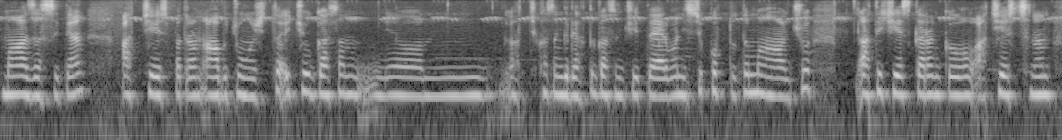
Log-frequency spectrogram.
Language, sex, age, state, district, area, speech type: Kashmiri, female, 45-60, Jammu and Kashmir, Anantnag, rural, spontaneous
